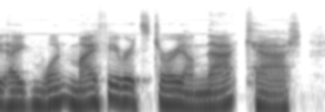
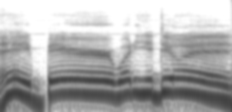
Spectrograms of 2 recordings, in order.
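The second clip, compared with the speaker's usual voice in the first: high, drawn-out hollering yell; 8 semitones higher than usual. Retelling making noise at a possible bear on the trail: retelling a yell. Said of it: "making lots of noise and yelling".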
